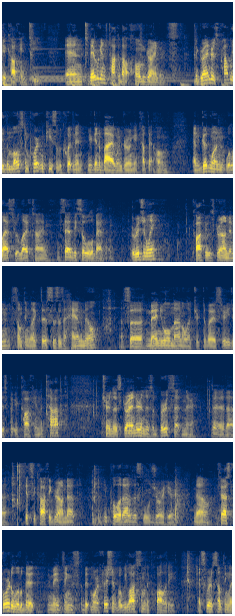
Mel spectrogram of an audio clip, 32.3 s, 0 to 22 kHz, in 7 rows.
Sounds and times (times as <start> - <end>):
Speech: 0.0 - 19.8, 20.5 - 32.3.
